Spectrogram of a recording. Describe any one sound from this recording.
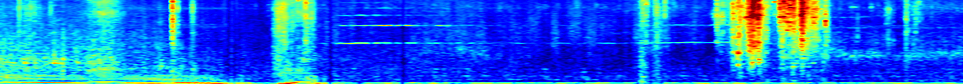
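A car engine rumbles and revs.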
